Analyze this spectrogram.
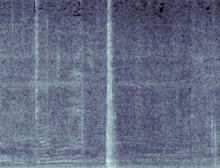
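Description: A car trunk lid pops open with a click.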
